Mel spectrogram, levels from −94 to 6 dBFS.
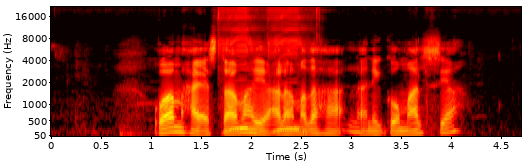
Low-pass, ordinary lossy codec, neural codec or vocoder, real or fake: none; none; none; real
